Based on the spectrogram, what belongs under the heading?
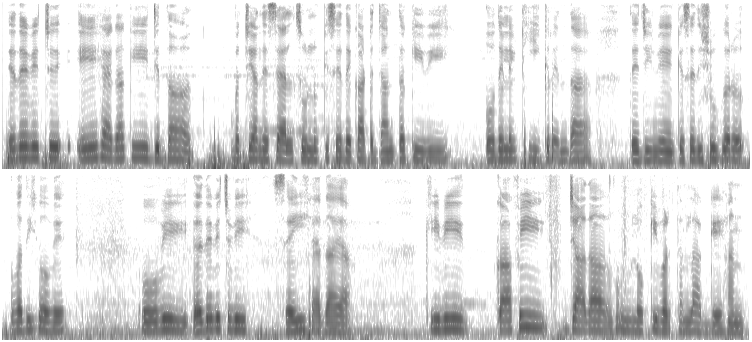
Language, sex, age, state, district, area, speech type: Punjabi, female, 45-60, Punjab, Jalandhar, urban, spontaneous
